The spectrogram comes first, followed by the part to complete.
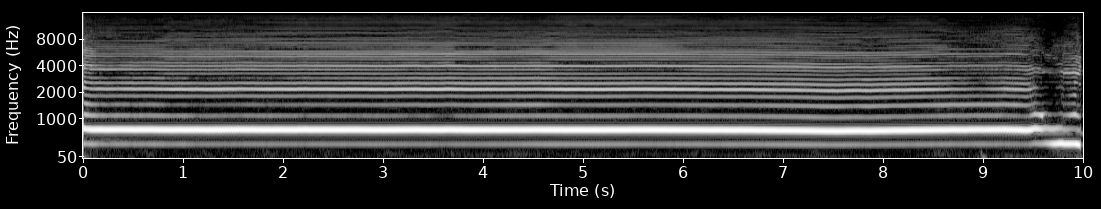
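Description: A radio football narrator's prolonged goal cry: one loud, long 'gooool' held on a single steady pitch for about nine and a half seconds, breaking off shortly before the end into more shouting.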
